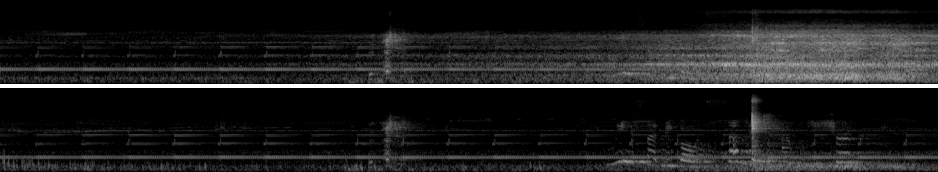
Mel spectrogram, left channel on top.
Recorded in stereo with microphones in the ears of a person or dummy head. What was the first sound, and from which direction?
A sneeze, 20° left (ahead or behind).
